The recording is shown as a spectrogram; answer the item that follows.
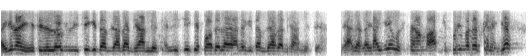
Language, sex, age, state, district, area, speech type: Hindi, male, 60+, Bihar, Muzaffarpur, rural, conversation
